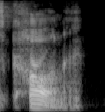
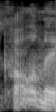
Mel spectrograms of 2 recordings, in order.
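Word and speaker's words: Colomé: But one of the things I can talk about that he told me was that Alex Colome, I got to get the pronunciation correct there. I believe it is Colome.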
